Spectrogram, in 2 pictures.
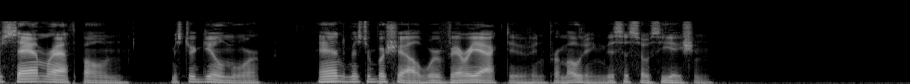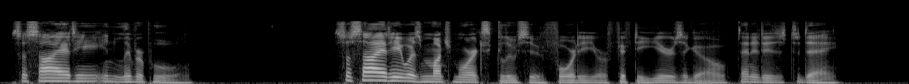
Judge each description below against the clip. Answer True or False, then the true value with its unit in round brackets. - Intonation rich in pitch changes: True (7.0 semitones)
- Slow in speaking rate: True (105 wpm)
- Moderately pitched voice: False (95 Hz)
